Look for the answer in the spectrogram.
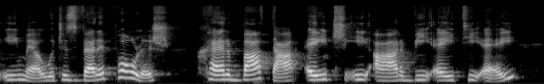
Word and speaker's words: herbata: So herb is herbata. Is silent in English, but in Polish, you hear PH, herbata.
